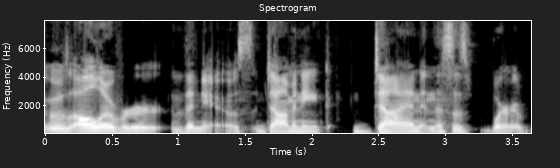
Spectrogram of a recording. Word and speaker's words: Dominique: Dominique is a woman is a girl. Oh, Dominique. You're right. I'm saying it wrong. I'm saying is Dominic.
